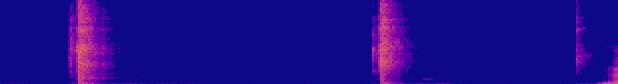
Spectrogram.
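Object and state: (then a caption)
Baton struck on axe handle, sounds metallic rather than like wood. A police baton and a hickory axe handle are smacked together, held by the other end, to test whether they sound like a Bigfoot wood knock. Sharp, bright knocks ring briefly and are spaced apart by silence. The result still sounds like metal clanking rather than wood.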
